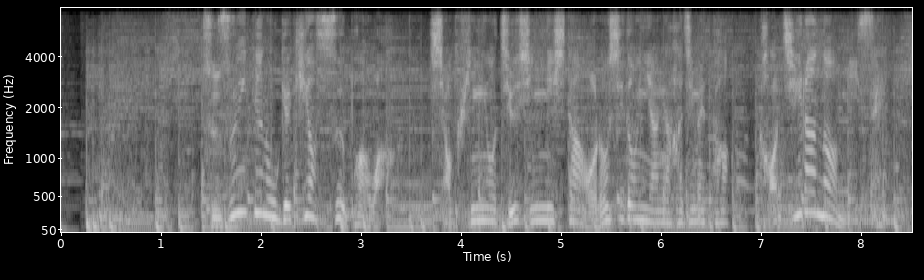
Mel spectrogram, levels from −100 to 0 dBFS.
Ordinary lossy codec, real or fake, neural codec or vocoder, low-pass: none; real; none; 7.2 kHz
